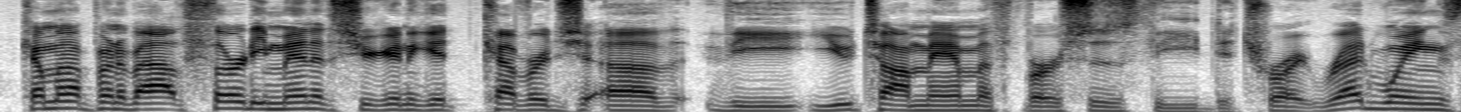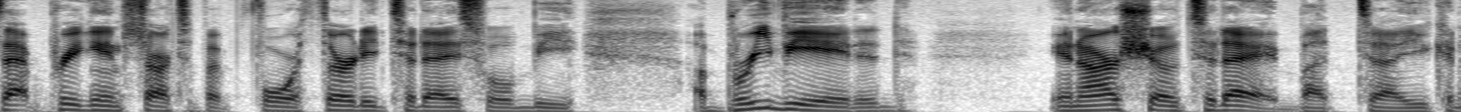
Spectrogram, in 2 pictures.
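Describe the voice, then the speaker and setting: A man's voice: medium pitch, fairly bright tone, no echo. American man, dry close-miked sports radio host. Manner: chatty, colloquial. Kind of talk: casual sports radio banter. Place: radio studio. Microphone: close studio microphone.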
